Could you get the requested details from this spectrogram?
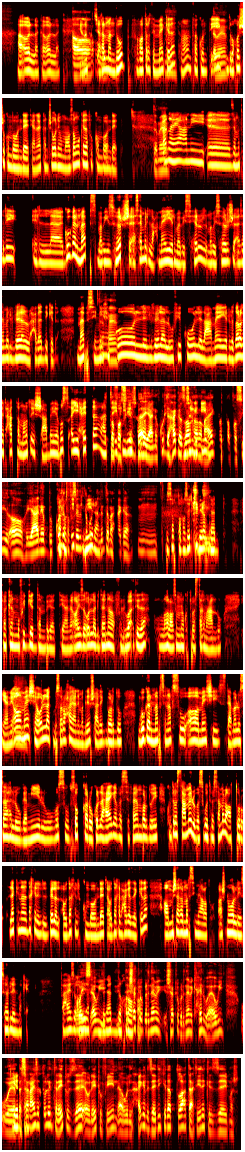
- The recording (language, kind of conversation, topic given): Arabic, podcast, إيه أبسط أدوات التكنولوجيا اللي ما تقدرش تستغنى عنها؟
- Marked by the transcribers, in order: tapping; in English: "كومباوندات"; in English: "الكومباوندات"; throat clearing; in English: "الكومباوندات"; in English: "maps me"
